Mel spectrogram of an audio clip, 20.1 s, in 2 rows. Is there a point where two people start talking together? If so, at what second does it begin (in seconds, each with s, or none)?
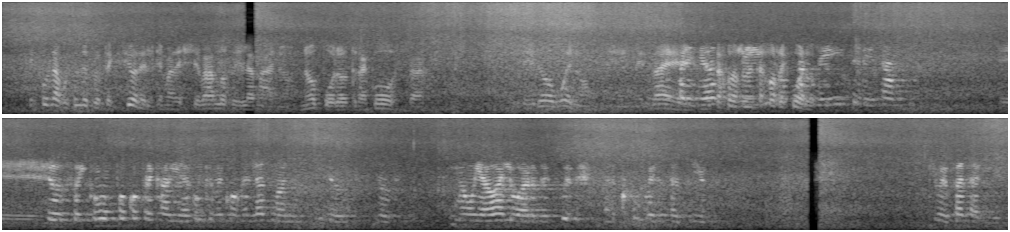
6.4 s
